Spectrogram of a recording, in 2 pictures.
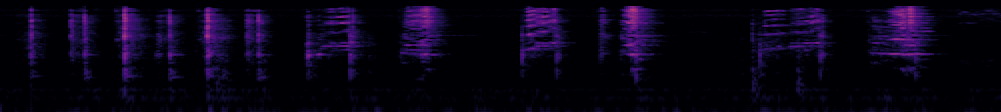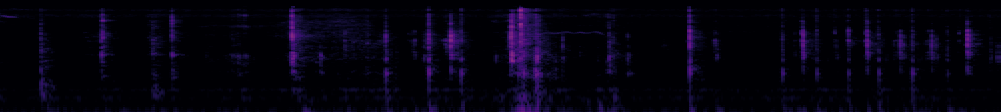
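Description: A hollow white plastic Dreamcast controller is held in both hands while the thumbs repeatedly press and click its colored face buttons. The result is a quiet, irregular run of short, sharp, bright plastic clicks, some bunched into brief rattling bursts, each dying away almost instantly over a faint low hum.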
